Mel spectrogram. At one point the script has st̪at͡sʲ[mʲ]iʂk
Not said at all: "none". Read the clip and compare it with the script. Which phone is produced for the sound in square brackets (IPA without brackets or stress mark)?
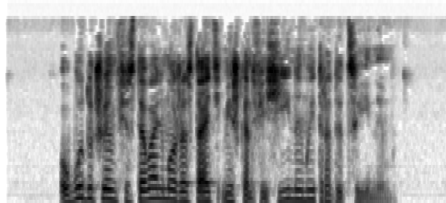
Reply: mʲ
